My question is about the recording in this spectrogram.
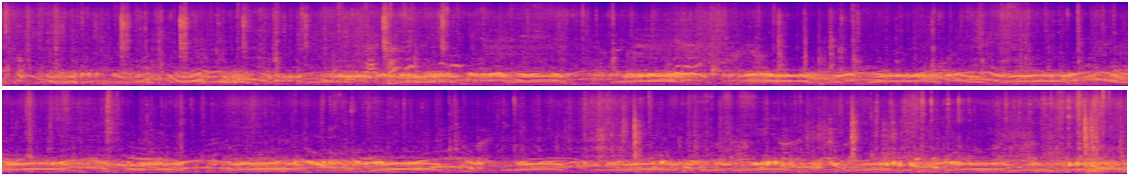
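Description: Several domestic pigeons cooing continuously, their rising-and-falling coos overlapping at different pitches, with scattered sharp ticks among them.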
